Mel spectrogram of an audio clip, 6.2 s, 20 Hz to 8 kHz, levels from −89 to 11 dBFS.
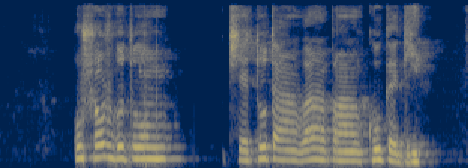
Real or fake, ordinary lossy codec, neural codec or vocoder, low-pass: fake; MP3, 64 kbps; codec, 16 kHz in and 24 kHz out, 2.2 kbps, FireRedTTS-2 codec; 7.2 kHz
